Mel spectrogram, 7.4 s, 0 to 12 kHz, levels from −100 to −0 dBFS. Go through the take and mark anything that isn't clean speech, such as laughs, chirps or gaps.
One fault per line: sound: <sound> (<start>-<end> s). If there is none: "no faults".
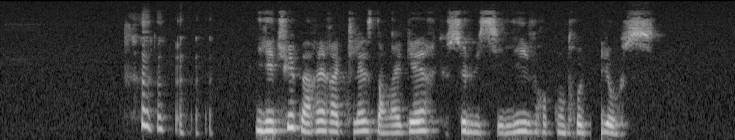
sound: laugh (1.2-2.1 s)
sound: dropout (5.9-6.0 s)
